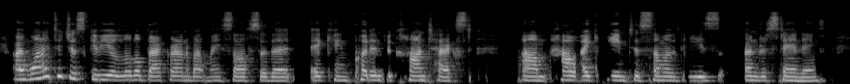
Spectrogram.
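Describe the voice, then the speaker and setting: A woman's normal speaking voice, medium in pitch, with fairly even intonation at a moderate pace. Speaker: faith community representative. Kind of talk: presentation.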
